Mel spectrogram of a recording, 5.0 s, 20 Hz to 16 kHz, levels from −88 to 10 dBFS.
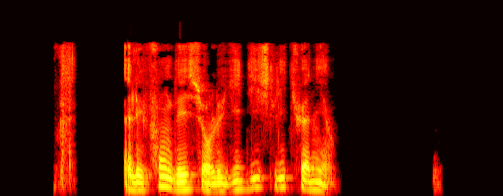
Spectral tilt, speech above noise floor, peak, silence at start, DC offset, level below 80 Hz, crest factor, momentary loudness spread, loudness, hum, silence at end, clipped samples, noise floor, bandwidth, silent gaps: -5.5 dB/octave; over 75 dB; 0 dBFS; 0.6 s; under 0.1%; -48 dBFS; 18 dB; 15 LU; -16 LUFS; none; 0.7 s; under 0.1%; under -90 dBFS; 8.2 kHz; 0.78-1.23 s, 3.41-4.32 s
